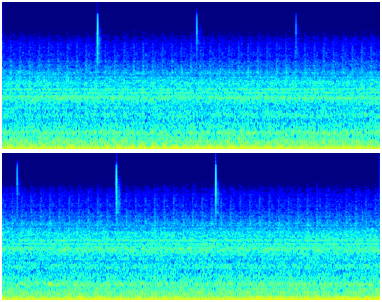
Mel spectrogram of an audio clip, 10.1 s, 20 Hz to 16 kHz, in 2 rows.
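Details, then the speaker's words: 1998 Honda CR-V at idle with a planted fault and random-misfire code: steady low idle with uneven lumpy beat stumbling a couple of times a second; dead misfire isolated to one cylinder, fuel or ignition cause not yet determined. "we know we've got a misfire seems like a pretty dead misfire meaning that it's really isolated within one cylinder"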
